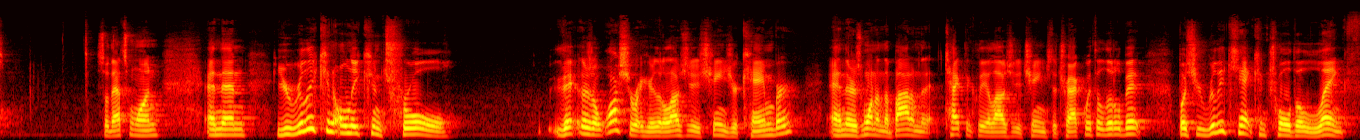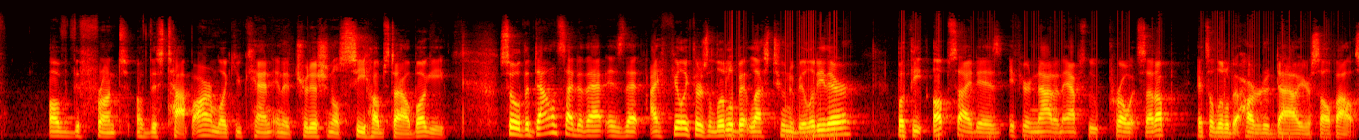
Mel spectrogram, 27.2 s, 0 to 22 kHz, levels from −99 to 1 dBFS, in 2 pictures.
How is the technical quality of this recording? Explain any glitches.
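The recording has one fault in its final section. From 20.85 s to the end, the filter restarted on every block: it dropped its stored state at each block boundary and began again from silence. Each restart leaves a small transient, producing a buzz at about 43.1 Hz, which fits a 1024-sample block. The buzz rises and falls with the sound's level.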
